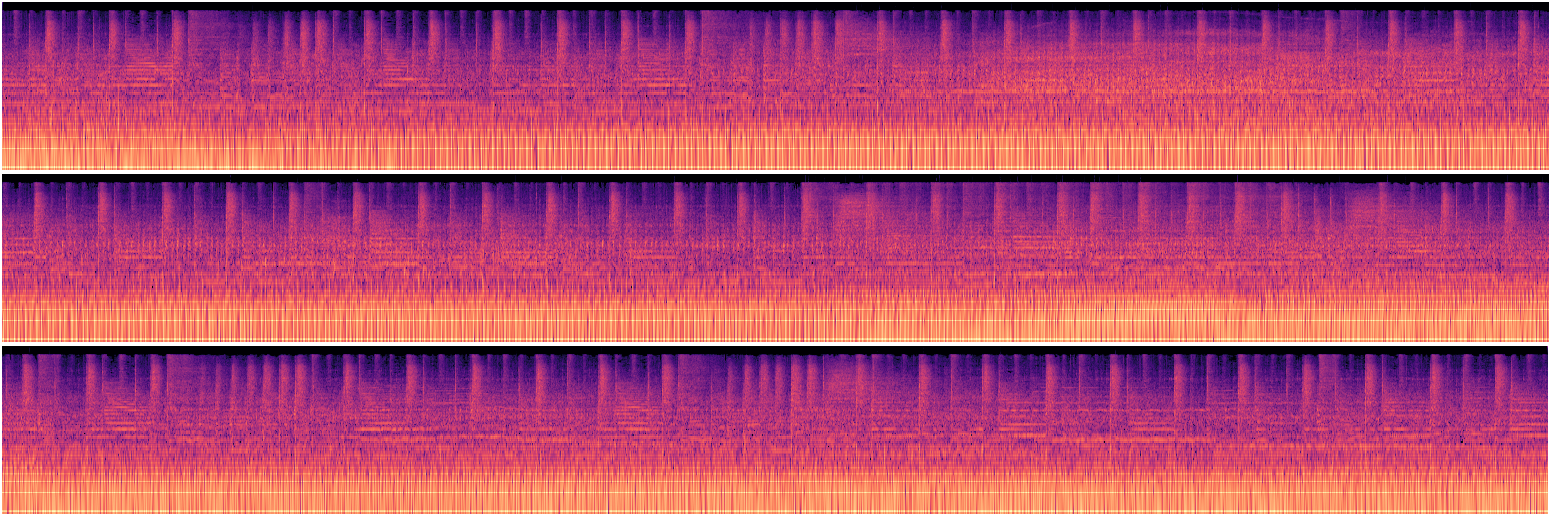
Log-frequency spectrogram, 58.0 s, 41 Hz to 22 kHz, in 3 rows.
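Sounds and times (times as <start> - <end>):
background music: 0.0 - 58.0
motorcycle accelerating through gears: 0.0 - 58.0
motorcycle engine idling: 0.0 - 58.0.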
